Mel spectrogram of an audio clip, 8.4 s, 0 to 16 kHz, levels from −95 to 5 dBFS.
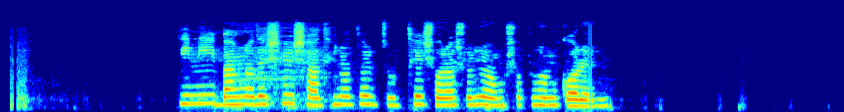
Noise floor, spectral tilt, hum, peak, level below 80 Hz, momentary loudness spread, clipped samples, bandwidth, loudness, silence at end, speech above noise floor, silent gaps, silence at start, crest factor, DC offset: -89 dBFS; -5 dB/octave; none; -8 dBFS; -72 dBFS; 9 LU; under 0.1%; 7.8 kHz; -26 LUFS; 2.35 s; 63 dB; 1.67-1.73 s; 0.1 s; 20 dB; under 0.1%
